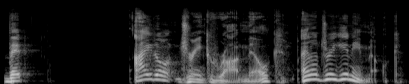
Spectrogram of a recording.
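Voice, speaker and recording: A man's voice: a little high, wildly swooping pitch, measured pace, slightly rough. A man co-hosting a podcast, arguing his point in casual chat and repeating himself as he riffs. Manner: argumentative, riffing, repeats himself. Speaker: podcast co-host.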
